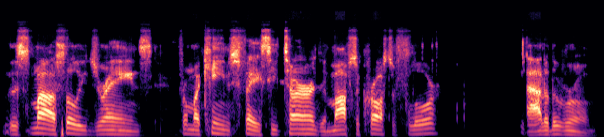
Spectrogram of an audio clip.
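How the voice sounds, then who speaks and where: Male narrator, medium pitch, casual storytelling, reading scene directions for a comedy script. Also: a little slow, a bit bright. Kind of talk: reading stage directions for a comedy table read.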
